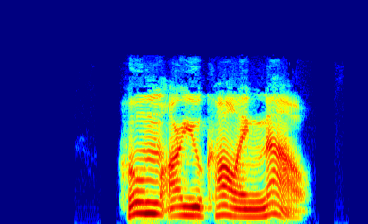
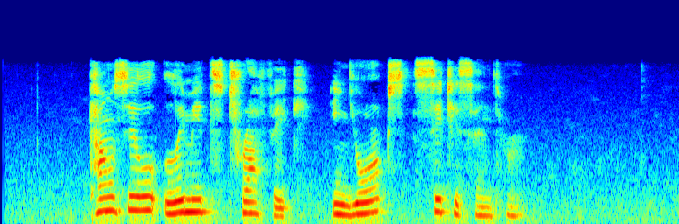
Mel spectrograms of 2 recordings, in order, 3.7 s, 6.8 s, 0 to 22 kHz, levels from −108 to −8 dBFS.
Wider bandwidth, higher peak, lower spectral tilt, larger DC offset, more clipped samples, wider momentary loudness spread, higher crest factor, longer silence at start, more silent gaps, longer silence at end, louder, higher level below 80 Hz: second, 4.6 kHz vs 7.6 kHz; first, -2 dBFS vs -10 dBFS; about the same, -5.5 dB/octave vs -5 dB/octave; neither; neither; second, 7 LU vs 14 LU; about the same, 14 dB vs 16 dB; first, 1.2 s vs 0.9 s; neither; second, 0.65 s vs 1.55 s; first, -15 LUFS vs -25 LUFS; about the same, -58 dBFS vs -54 dBFS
